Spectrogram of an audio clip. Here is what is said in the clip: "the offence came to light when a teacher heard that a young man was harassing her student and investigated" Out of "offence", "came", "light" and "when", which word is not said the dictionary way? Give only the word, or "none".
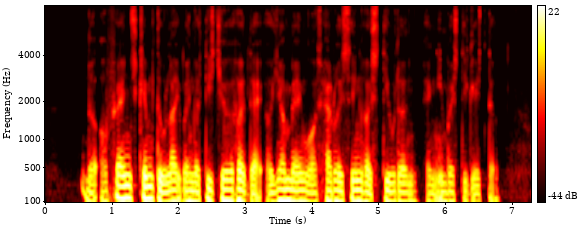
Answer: none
